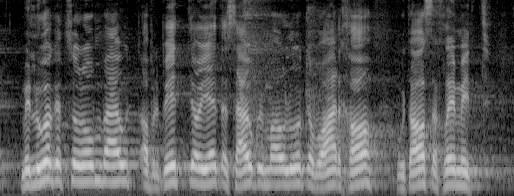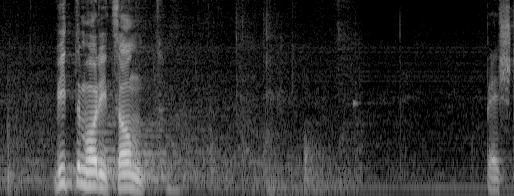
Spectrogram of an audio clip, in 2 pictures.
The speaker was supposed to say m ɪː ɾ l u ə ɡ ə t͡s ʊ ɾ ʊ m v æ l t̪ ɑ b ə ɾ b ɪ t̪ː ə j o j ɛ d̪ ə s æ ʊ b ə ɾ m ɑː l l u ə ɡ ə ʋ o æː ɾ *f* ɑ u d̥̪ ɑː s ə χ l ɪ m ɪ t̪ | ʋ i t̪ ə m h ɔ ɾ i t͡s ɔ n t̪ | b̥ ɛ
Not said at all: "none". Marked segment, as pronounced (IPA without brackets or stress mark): χ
